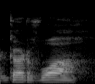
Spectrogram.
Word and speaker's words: Gardevoir: need, like say Gardevoir, or Gardevoir is the correct pronunciation, and Mewtwo EX or something like that.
